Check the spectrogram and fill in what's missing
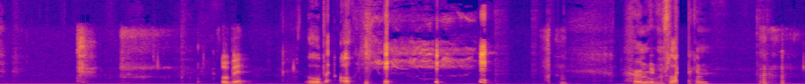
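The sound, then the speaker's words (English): A quick, sharp sneeze bursts out in the middle of casual conversation, with people talking before and after it over a steady low electrical hum. “Bless you.”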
